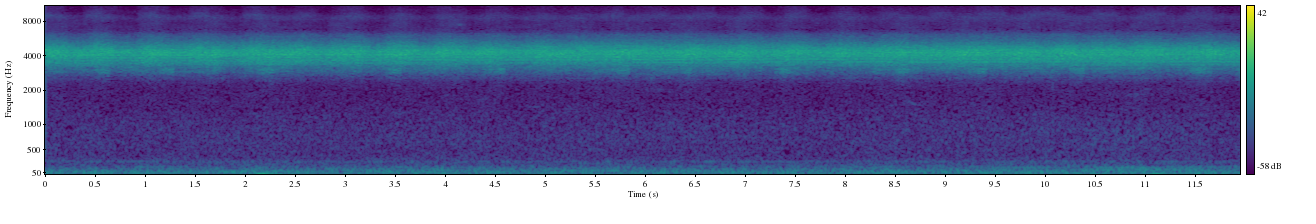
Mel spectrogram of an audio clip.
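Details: Green grocer cicadas, thousands singing at a large emergence in the Blue Mountains, Australia, early October 2020; a deafening, continuous high buzzing drone holding steady throughout with slight pulsing, no other sounds clear.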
